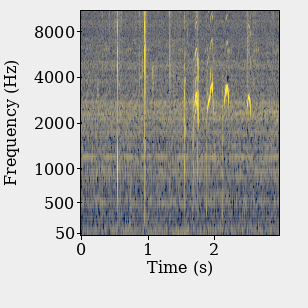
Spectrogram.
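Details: Osprey at a nest cam in Charlo, Montana, on 27 June 2018 around midday, one of a pair building a new nest: four short, high whistled chirps in quick succession after a few faint clicks, with steady background hiss.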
